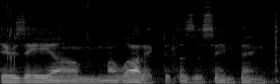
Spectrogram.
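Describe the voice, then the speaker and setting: A man speaks with a very deep, low voice. There is a somewhat breathy quality to it. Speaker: youtuber opening trading card packs. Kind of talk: casual solo commentary while opening packs.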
